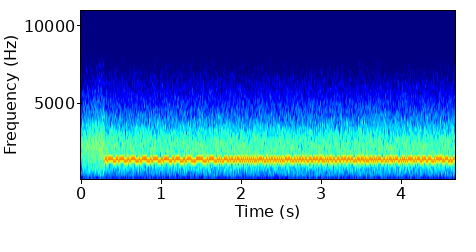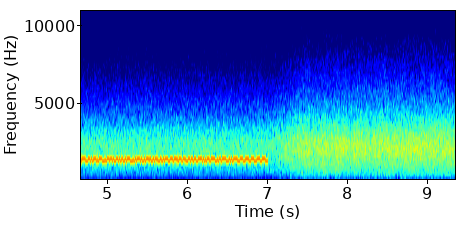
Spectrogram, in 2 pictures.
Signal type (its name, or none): NAVTEX (SITOR-B)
